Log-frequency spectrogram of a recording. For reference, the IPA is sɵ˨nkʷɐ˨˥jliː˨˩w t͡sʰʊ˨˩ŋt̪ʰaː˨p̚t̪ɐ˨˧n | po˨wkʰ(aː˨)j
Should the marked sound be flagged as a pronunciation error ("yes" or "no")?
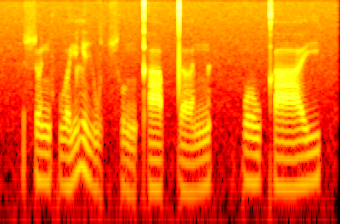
yes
